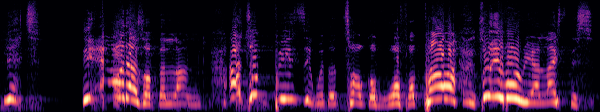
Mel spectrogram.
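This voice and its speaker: Very high lamenting Nigerian villager. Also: male voice, sing-song, normal speed, a bit bright, exaggerated voice. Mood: indignant plea. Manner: declamatory, sing-song. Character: melodramatic impoverished villager, lamenting and demanding. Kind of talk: theatrical stage play acting.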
